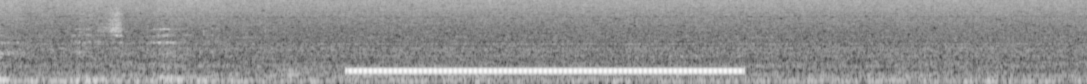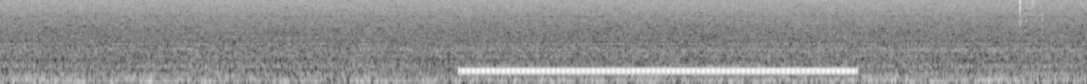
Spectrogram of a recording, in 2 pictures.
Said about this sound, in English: No one's picking up. Must be the bar's actual landline. Damn. I was hoping it might be one of those numbers that gets bounced back to the manager's cell phone when they're off hours, but no such luck.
